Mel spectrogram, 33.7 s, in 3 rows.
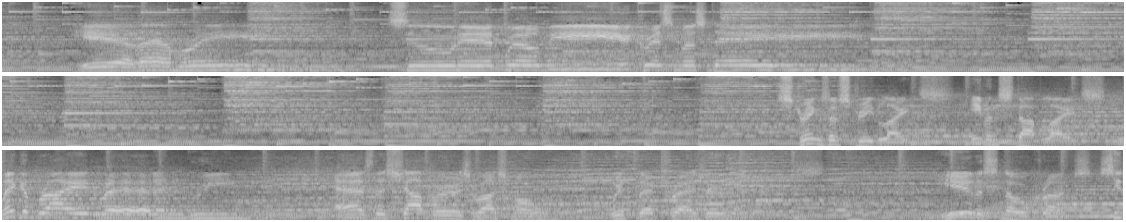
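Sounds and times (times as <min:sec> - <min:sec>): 
orchestra: 0:00.0 - 0:33.6
male vocalist singing: 0:00.6 - 0:10.1, 0:18.9 - 0:31.0, 0:31.7 - 0:33.6.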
